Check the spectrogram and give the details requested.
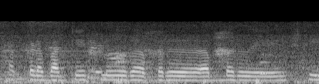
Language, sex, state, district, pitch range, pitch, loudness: Telugu, female, Andhra Pradesh, Sri Satya Sai, 190-205 Hz, 195 Hz, -15 LUFS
